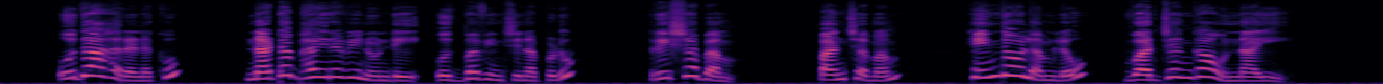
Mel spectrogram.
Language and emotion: Telugu, neutral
